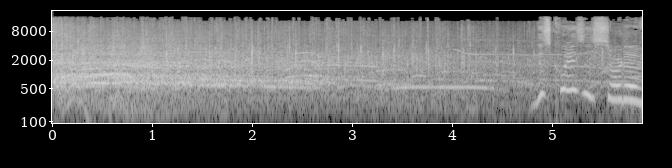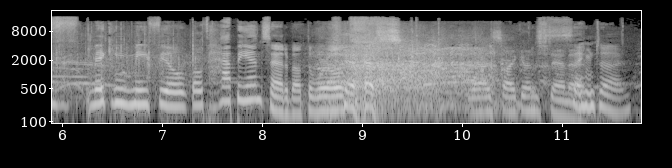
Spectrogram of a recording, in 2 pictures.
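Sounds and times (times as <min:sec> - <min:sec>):
applause from many hands: 0:00.0 - 0:08.0, 0:09.3 - 0:10.1
speech: 0:04.8 - 0:09.5, 0:10.1 - 0:11.7
laughter: 0:08.4 - 0:11.1.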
